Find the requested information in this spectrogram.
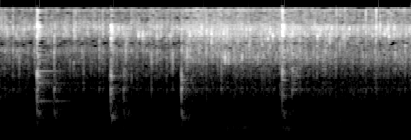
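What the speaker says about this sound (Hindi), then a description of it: "भिंडी को हम डाल देंगे।" Stuffed okra pieces fry in hot oil in a pan, a continuous bright sizzle with a few sharper crackling bursts as pieces go in, close and alone.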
